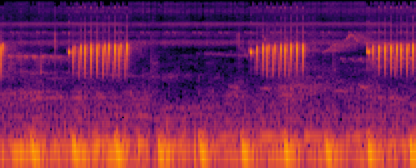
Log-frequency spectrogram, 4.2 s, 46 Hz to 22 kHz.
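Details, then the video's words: Olive-backed sunbird male singing three quick high trills, each a brief clear note followed by a rapid string of about ten pulses, nearly 1.5 seconds apart, with low rumbling noise beneath. "Tiếng chim sâu dừa hót | Tiếng sâu dừa trống hót"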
